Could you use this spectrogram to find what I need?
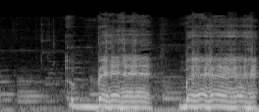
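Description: Sheep bleating: two loud, wavering, nasal calls, each lasting about half a second, separated by a short pause, with a fainter call just before.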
